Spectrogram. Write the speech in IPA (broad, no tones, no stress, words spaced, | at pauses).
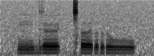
ndøǀəru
